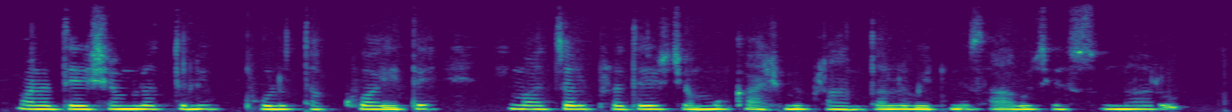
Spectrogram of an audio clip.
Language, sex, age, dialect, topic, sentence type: Telugu, female, 18-24, Southern, agriculture, statement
